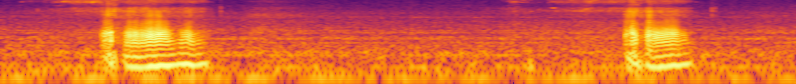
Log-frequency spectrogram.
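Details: Small Chihuahua dog snoring while sleeping with eyes open: two rough, buzzing snores, each about half a second, with quiet pauses between.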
